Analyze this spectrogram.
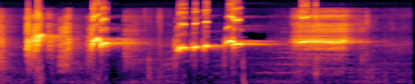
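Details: Greater green leafbird (cucak ijo) lure song for birds gone quiet: a few spaced bursts of clear whistles and buzzy notes, some held briefly, separated by short silences.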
